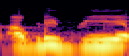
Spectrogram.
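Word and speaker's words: abbreviate: देखिए, पहले हम आधा वर्ड ई तक पढ़ेंगे, ठीक है, ई तक। तो पढ़ेंगे हम अब्री, अब्री, ठीक है, अब्री, यहाँ तक अब्री पढ़ लिए। अब यहाँ पर पढ़ेंगे V8। क्या पढ़ेंगे? V8। लेकिन V8 टॉ नहीं पढ़ना है, इसे यहाँ पर टी साइलेंट कर देना है, ठीक है।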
